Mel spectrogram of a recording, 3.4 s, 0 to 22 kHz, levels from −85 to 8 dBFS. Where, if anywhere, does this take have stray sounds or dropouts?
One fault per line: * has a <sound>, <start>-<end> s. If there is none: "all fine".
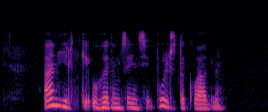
* has a dropout, 0.9-1.0 s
